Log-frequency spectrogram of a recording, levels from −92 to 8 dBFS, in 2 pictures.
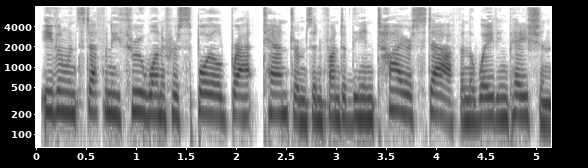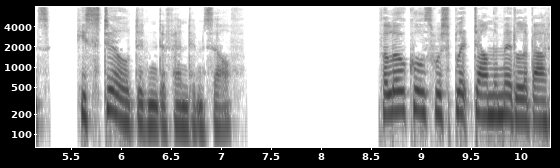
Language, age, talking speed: English, 40-59, 190 wpm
